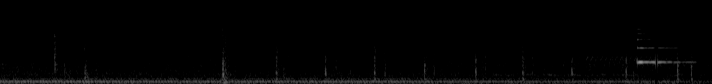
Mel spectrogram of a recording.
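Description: Footsteps tap on pavement at a steady walking pace.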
